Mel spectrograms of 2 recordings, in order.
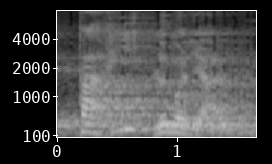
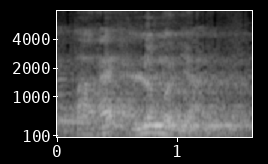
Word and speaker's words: Paray-le-Monial: première fois ce nom, j'ai cru que c'était Paris-le-Monial. Vous voyez une grande ville avec des moines à toutes les fenêtres. Vous voyez comme je suis très naïf. Non, ça s'écrit P-A-R-A-Y, Paray-le-Monial.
